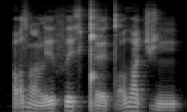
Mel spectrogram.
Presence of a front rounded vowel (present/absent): absent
